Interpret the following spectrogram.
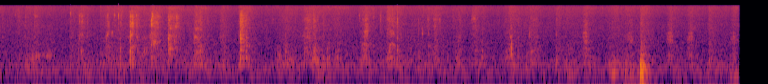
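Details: Female Akita puppy, six months old, chewing a sticky chocolate eclair indoors: a run of fast, uneven mouth clicks and smacks, with one louder snap near the end before silence.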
